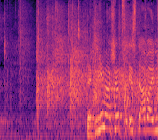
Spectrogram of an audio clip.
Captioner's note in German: Beifall AfD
